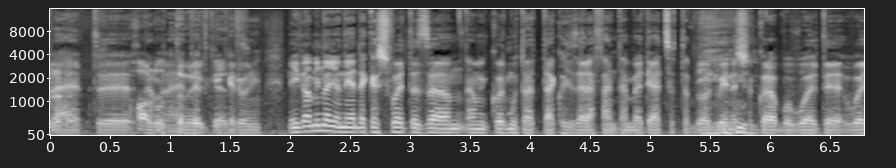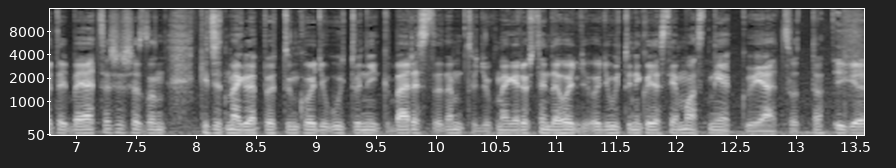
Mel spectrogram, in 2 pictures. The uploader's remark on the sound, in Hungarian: A magyar kisfilm cannes-i vetítésére bandukolva felidéztük. A moziterembe érve még pont meg tudtuk kérdezni.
